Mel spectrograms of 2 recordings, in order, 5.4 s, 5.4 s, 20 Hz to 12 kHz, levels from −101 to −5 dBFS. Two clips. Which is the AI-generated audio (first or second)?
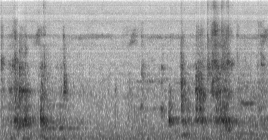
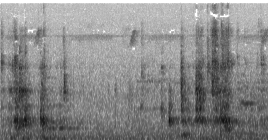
first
